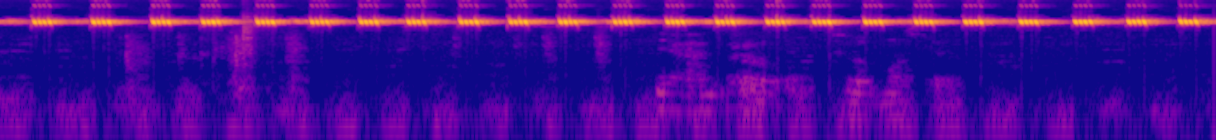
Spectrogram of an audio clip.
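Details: Cricket chirping, offered as a clear, loud sound to drive rats away naturally and to soothe stressed birds: shrill high pulses repeat about four times a second, with faint low voices murmuring midway.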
